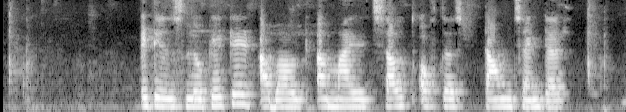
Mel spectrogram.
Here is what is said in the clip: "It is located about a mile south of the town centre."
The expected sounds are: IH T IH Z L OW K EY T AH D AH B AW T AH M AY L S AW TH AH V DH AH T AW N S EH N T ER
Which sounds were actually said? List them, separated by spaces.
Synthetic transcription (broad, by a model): IH T IH Z L OW K EY T AH D AH B AW T AH M AY L S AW T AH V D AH T AW N S EH N T ER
